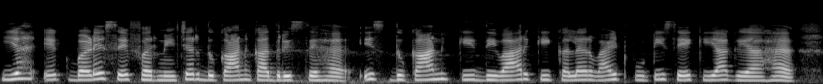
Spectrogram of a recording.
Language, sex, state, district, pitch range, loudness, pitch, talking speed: Hindi, female, Jharkhand, Palamu, 200-225 Hz, -17 LUFS, 210 Hz, 155 wpm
